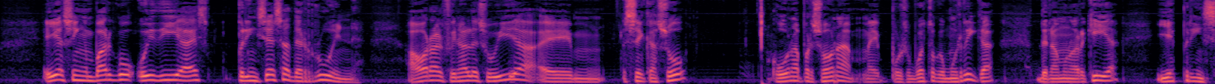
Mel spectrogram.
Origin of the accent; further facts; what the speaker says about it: Cuba; los únicos que entendemos estas películas somos los cubanos de los últimos 60 años.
